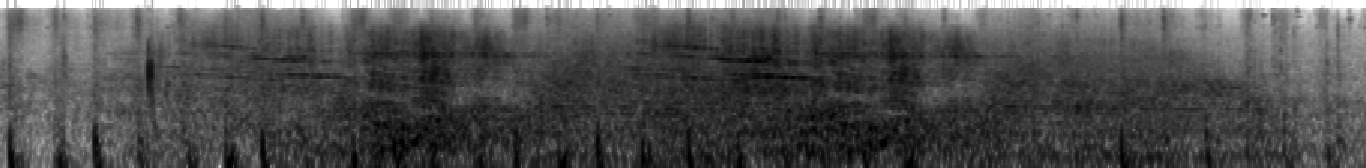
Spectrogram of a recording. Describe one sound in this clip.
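Footsteps crunch quickly over sand and gravel.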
